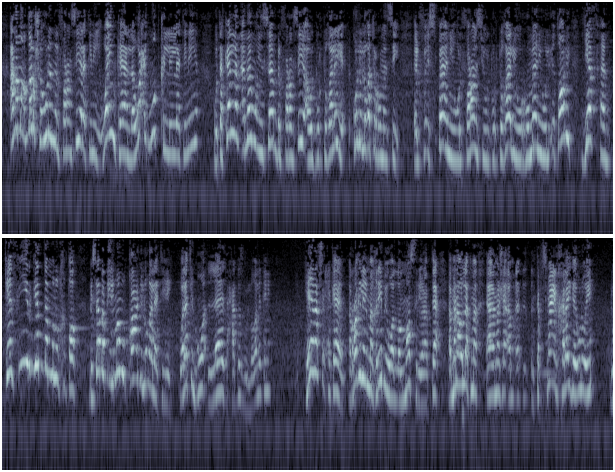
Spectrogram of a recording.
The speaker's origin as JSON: {"language": "Arabic", "country": "Egypt", "accent": "close to Cairene", "said": "تعمدوا ان يطلعونا كلنا انا واخواتي نتكلم لهجه اقرب للقاهريه"}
